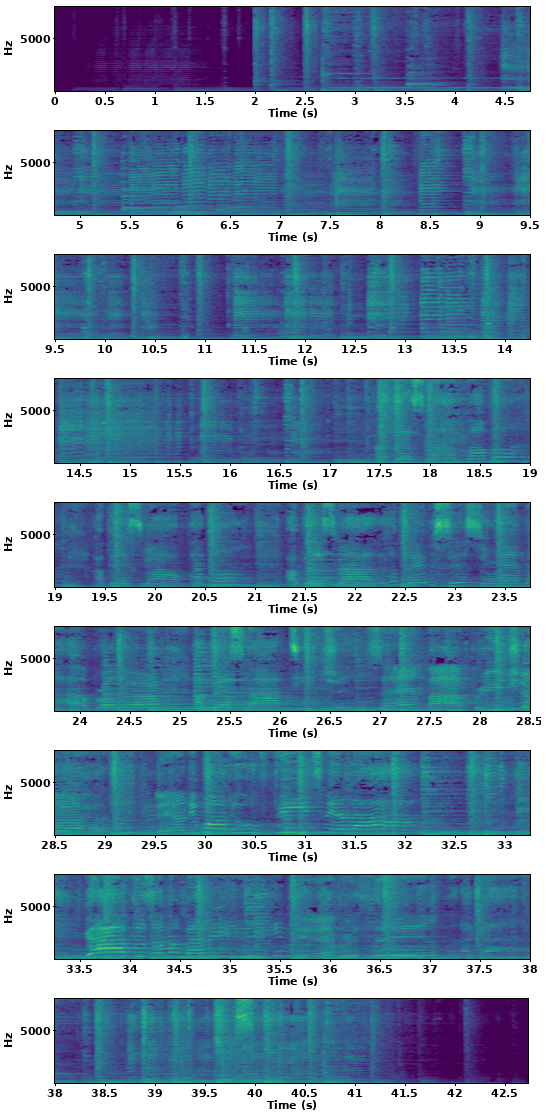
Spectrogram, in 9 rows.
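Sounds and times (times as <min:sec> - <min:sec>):
jazz music: 0:00.7 - 0:42.4.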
